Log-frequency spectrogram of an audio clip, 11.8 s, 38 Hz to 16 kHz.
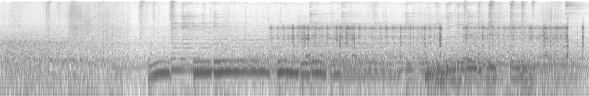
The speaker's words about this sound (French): Nous partons maintenant pour le Nord Togo, 7 heures de route de Lomé par la Nationale 1, direction Kara, deuxième ville du pays.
